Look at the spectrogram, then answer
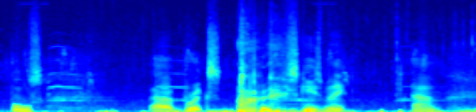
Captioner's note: coughs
